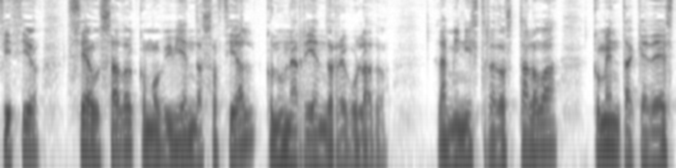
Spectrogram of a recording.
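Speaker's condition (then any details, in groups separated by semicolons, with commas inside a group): No condition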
